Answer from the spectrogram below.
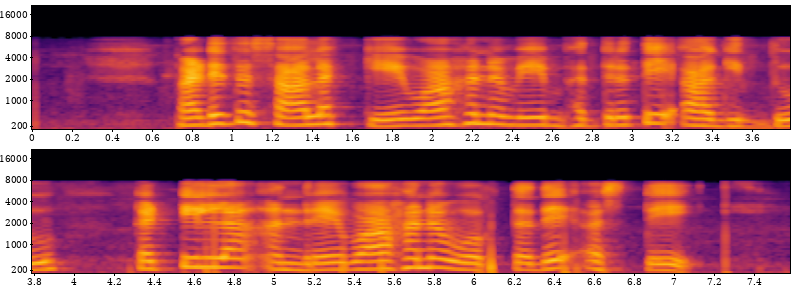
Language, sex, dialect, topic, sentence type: Kannada, female, Coastal/Dakshin, banking, statement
